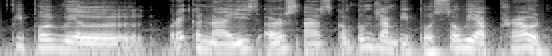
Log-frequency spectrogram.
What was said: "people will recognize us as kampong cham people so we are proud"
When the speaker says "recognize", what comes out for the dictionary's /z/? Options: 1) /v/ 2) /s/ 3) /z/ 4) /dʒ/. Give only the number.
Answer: 2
